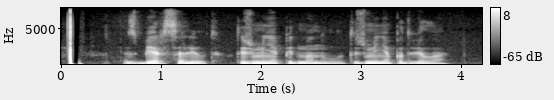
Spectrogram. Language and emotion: Russian, neutral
